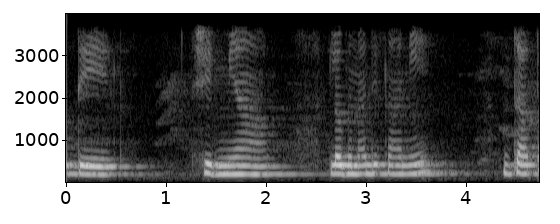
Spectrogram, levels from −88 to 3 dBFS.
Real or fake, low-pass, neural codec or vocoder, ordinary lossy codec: real; 3.6 kHz; none; none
